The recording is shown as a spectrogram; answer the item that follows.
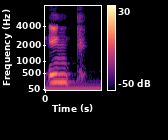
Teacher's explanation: I gave my ghunna on the makhraj of the kaf. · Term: weakest level of ikhfa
